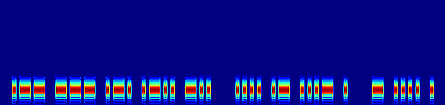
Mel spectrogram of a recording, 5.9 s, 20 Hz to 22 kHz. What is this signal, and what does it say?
Morse code, heard as a keyed tone, about 25 wpm, 600 Hz. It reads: WORLD HAVE THE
